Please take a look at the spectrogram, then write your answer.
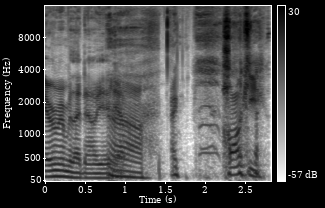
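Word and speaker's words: Hankki: Honky. Sounds so I am. great. Sounds Love like it. that. Yeah. Here I am in my head, just like phonetically going. It's like Hanaki.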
